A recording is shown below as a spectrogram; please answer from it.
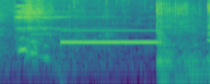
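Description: Countdown sound effect ending in one steady electronic beep about a second long, after which background music with a bass line starts near the end.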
